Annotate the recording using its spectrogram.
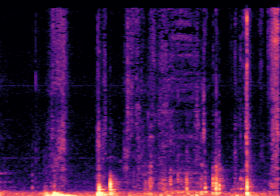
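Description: Handling noise of a hardcover notebook and pen: a soft low thump about a second in, then a few light clicks and taps as the book is turned and its cover handled.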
